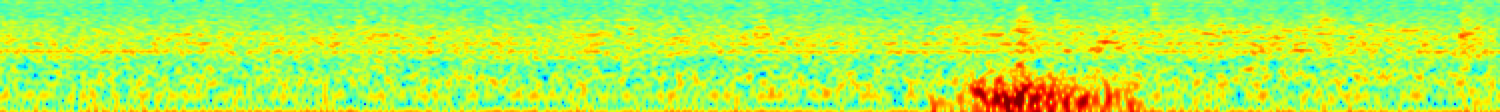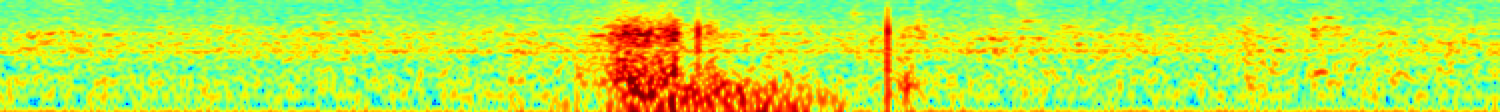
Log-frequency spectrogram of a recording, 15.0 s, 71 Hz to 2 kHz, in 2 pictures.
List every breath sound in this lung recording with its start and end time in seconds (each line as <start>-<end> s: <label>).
4.47-5.97 s: inhalation
10.10-11.93 s: inhalation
